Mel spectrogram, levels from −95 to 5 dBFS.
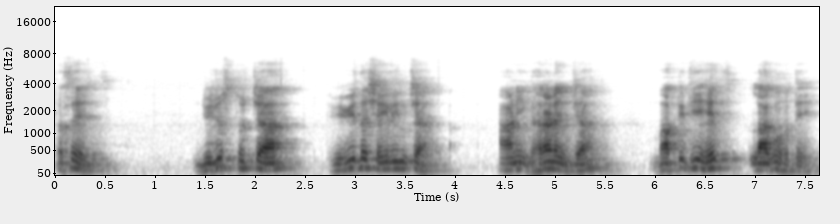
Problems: background sounds at intervals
